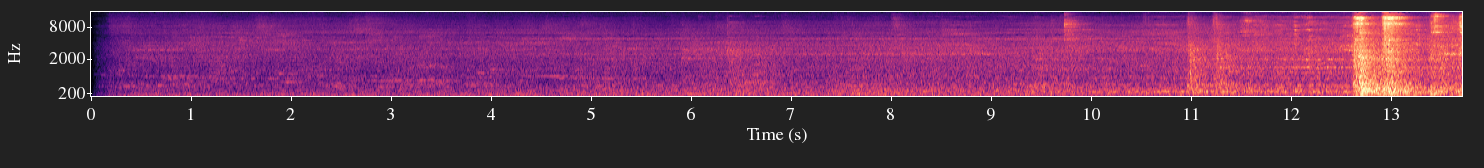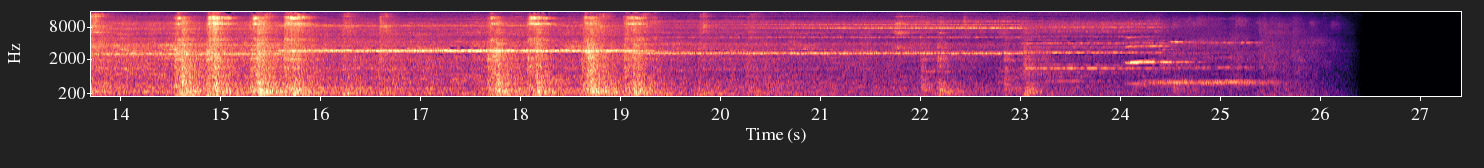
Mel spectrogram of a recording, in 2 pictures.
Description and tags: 005-NYC subway platform, subway arriving
New-York, Train, Subway, Foley, Field-Recording, Metro, Arrive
